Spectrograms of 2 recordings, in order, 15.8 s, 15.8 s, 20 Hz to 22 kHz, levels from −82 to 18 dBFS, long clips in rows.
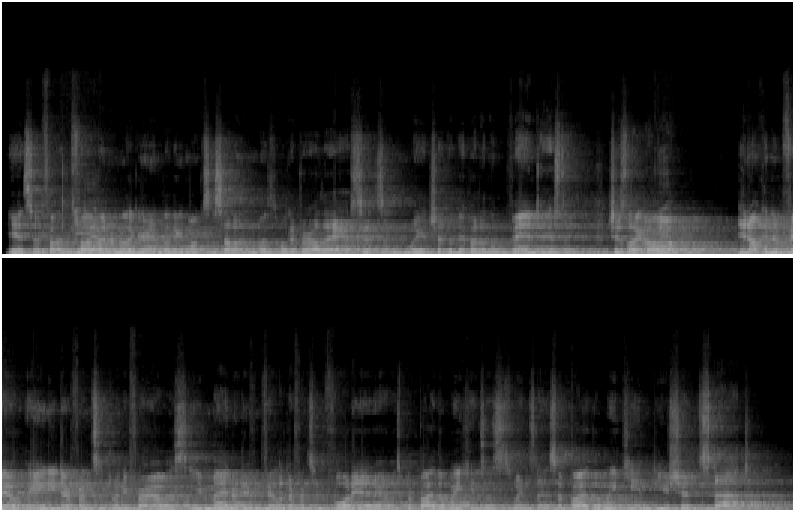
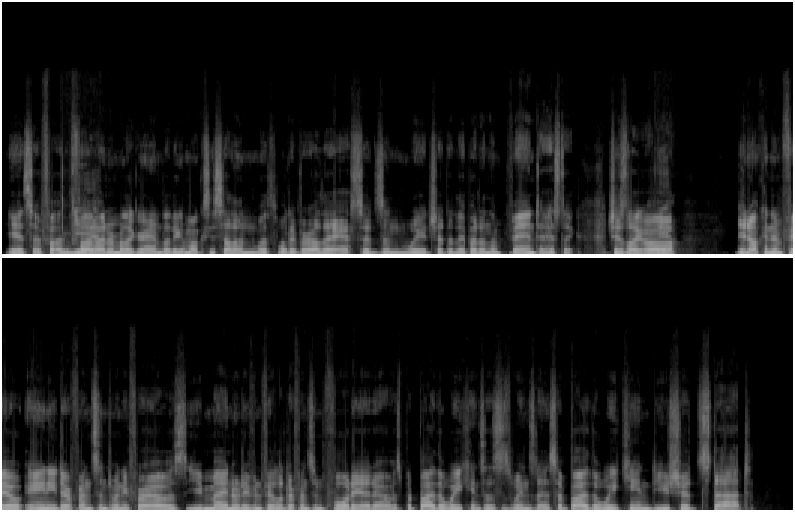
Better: second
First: room echo; slight; dies away in 2.2 s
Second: none

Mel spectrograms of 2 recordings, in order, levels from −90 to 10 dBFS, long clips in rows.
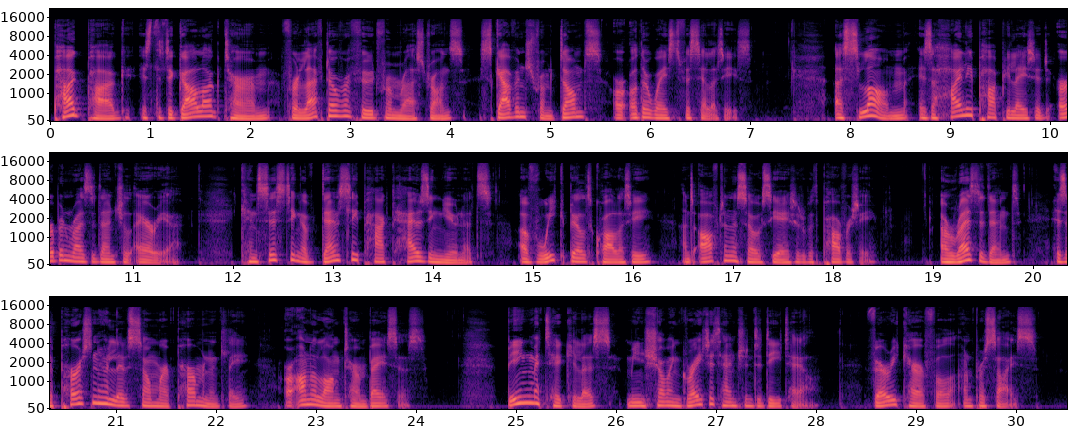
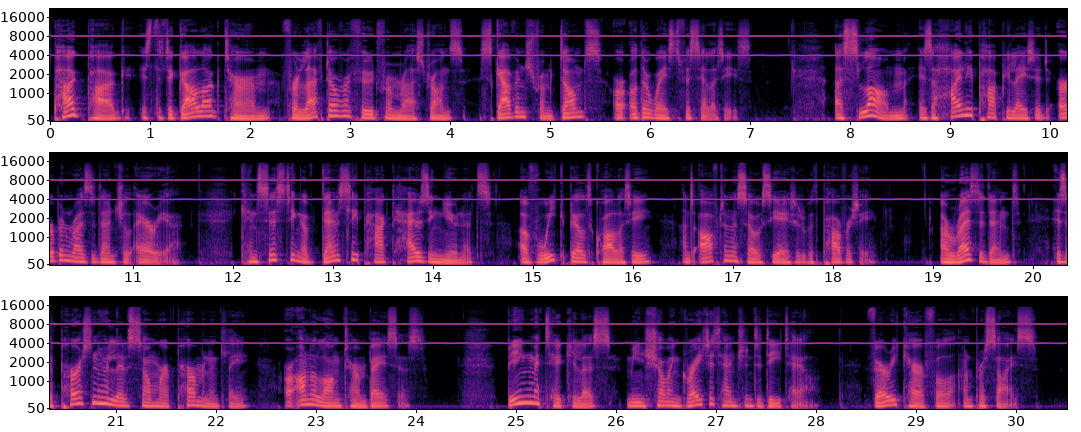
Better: first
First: none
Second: high-pitched whine; loud; throughout; 4 kHz, 7 dB below the speech

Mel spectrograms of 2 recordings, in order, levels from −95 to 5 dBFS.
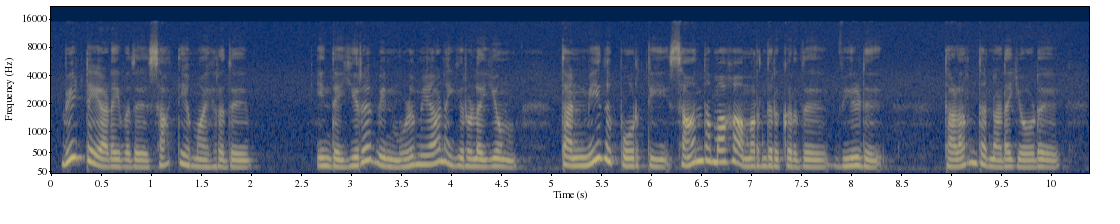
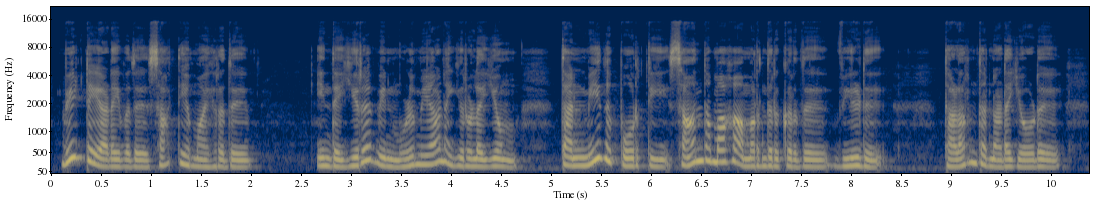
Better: second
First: hiss; faint; throughout; 30 dB below the speech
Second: none

